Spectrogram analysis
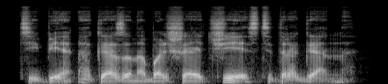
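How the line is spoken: Creaky voice. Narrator (Russian): Проскрипела Зерге

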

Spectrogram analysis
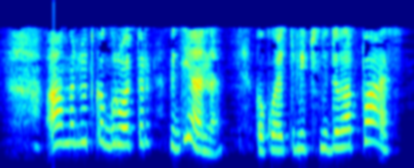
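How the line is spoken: Overexcited fan's shrill squeal. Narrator (Russian): Взвизгнул этот перегревшийся поклонник Драконбола

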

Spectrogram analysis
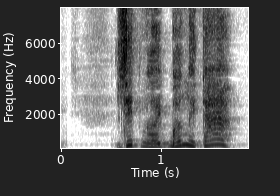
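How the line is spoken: Panicked cry. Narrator (Vietnamese): Bà hoảng hốt kêu lên

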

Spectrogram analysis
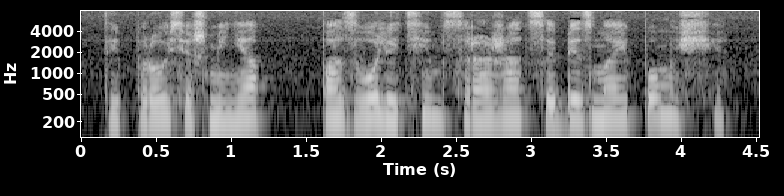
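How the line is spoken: Quiet question. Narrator (Russian): тихо спросил

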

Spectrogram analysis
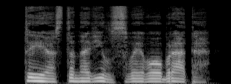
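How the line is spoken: Hoarse. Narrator (Russian): хрипло сказала я

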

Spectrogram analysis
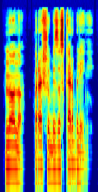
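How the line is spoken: Frowning growl. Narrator (Russian): рыкнул Шатон, нахмурившись

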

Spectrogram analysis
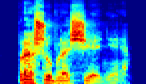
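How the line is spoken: Muttered. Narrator (Russian): пробормотал он

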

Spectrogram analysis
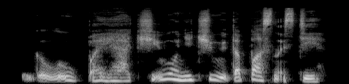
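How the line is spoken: Whispering. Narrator (Russian): шептала Анна

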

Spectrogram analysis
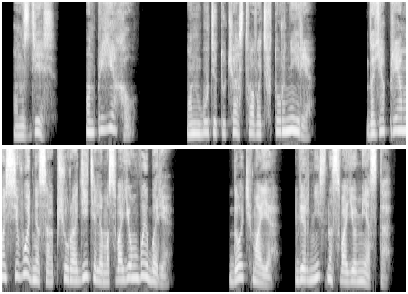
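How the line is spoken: Gentle but displeased command. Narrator (Russian): мягко приказала Тагира, хмурясь все больше

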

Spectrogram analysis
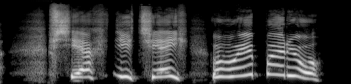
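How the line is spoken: Shouting. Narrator (Russian): Она кричала

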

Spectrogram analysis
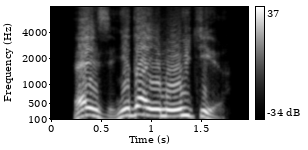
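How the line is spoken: Shouting. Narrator (Russian): крикнул Эсу

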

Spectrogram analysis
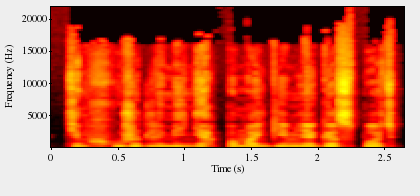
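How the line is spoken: Mutter. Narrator (Russian): пробормотала она

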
